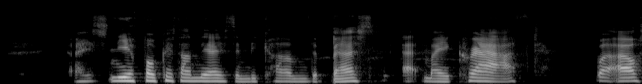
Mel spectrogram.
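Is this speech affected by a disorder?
Yes: born deaf, congenital; had to learn to speak and hear, hard, first full sentence at age five, English difficult.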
